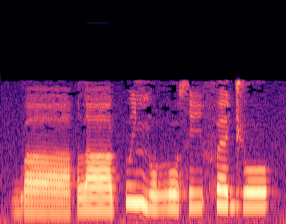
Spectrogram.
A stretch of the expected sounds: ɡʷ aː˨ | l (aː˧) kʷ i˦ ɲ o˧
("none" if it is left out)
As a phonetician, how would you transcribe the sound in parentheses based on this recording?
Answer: aː˨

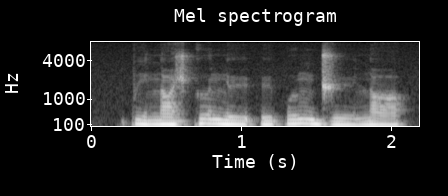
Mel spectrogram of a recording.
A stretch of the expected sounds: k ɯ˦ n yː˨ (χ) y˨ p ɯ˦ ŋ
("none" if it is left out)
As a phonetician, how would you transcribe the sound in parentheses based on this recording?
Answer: ʔ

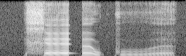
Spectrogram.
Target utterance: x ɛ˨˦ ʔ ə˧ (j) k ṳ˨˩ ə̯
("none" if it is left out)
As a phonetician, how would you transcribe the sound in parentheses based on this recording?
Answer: w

